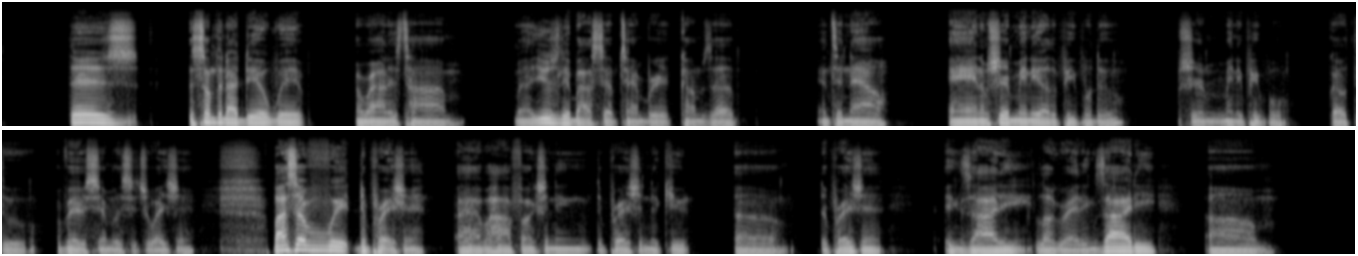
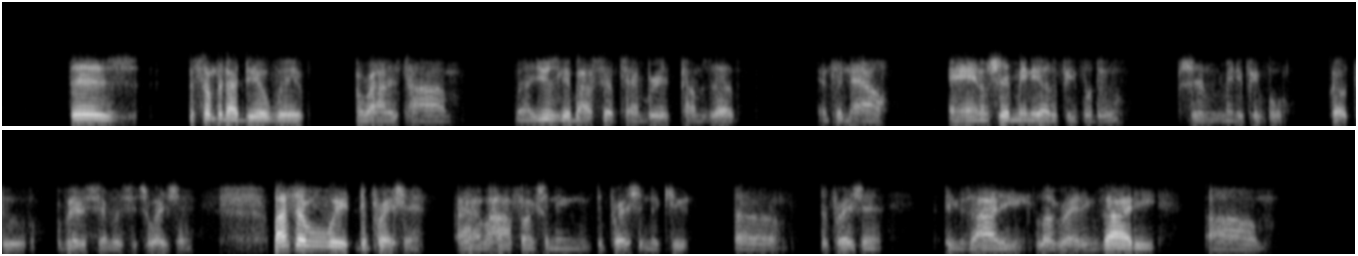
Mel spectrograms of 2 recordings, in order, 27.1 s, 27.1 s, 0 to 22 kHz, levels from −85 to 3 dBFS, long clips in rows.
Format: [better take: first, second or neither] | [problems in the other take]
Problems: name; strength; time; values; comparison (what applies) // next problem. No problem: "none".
first | phone-call audio; poor line; nothing above 3 kHz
